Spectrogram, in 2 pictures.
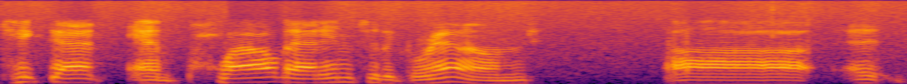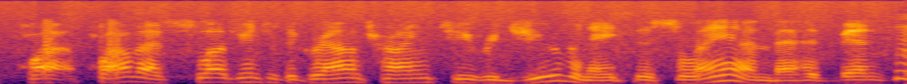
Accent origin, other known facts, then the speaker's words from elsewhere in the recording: Peoria, Illinois, United States; I'm from Peoria, Illinois.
